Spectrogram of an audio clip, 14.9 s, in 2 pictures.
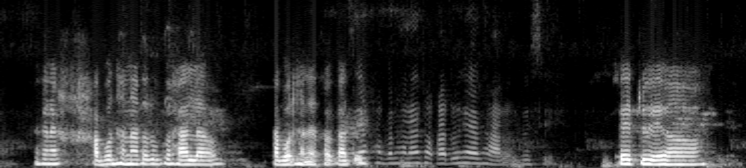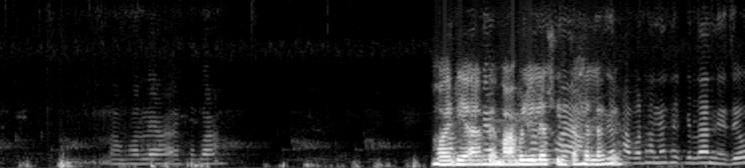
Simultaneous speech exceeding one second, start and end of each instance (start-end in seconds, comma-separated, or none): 11.9-13.6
